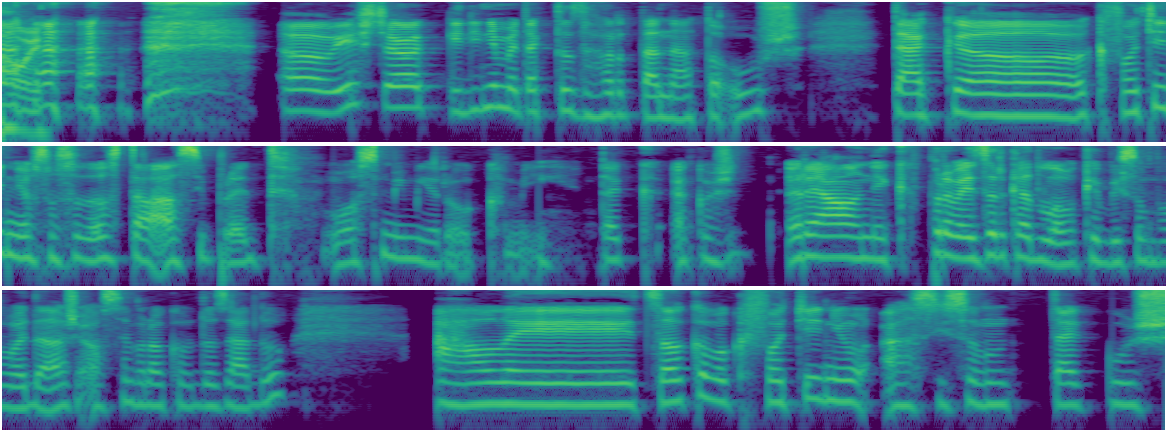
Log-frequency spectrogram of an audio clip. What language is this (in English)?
Slovak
